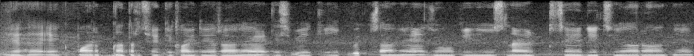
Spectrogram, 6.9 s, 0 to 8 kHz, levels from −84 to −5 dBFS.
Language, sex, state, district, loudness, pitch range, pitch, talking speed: Hindi, male, Rajasthan, Bikaner, -16 LUFS, 145-160 Hz, 150 Hz, 190 wpm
